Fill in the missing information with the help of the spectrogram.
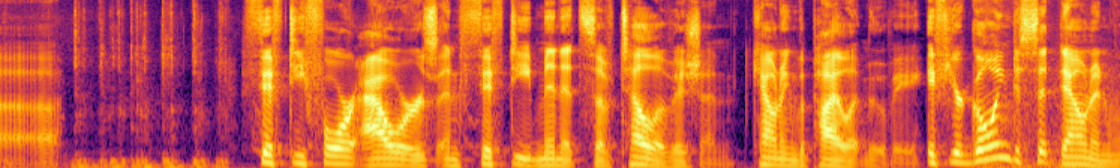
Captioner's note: furious typing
